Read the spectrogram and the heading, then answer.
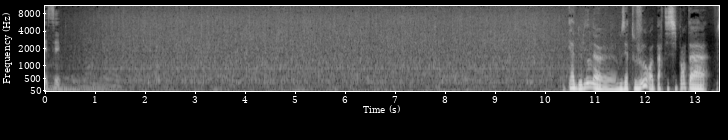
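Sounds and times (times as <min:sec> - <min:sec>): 
speech: 0:00.0 - 0:00.5, 0:10.5 - 0:13.4
river water rushing and burbling: 0:00.0 - 0:11.1.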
